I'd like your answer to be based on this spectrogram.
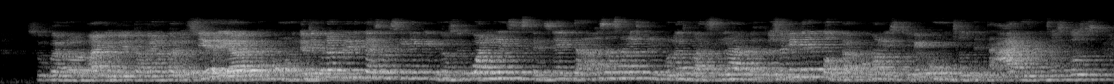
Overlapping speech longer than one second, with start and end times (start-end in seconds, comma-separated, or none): none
